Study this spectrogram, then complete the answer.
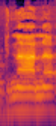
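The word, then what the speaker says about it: jñāna: But remember, jnana or gnana, as it's pronounced in the Gujarati, what derives from that is the word gnosis in the Greek.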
